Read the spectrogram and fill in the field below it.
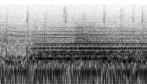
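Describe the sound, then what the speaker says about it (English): A train sounding its horn, a sustained blaring multi-tone blast held steadily over the rumble of the moving train at moderate distance, with no talk. "Train!"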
